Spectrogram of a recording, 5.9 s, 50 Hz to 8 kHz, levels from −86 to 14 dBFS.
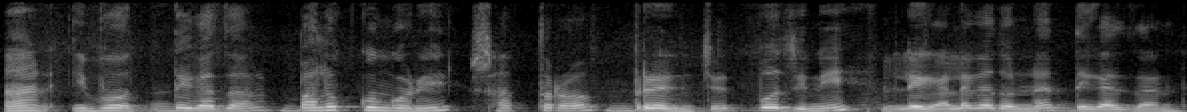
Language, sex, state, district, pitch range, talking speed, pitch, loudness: Chakma, male, Tripura, Dhalai, 160-185 Hz, 130 wpm, 175 Hz, -18 LUFS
